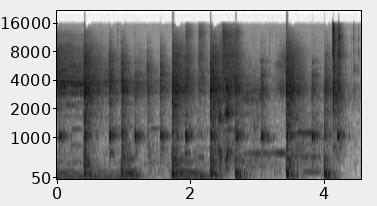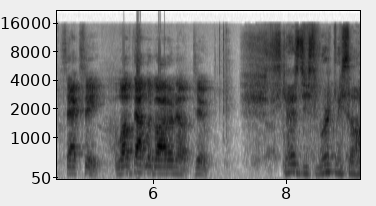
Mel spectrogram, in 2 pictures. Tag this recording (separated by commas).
Music, Speech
